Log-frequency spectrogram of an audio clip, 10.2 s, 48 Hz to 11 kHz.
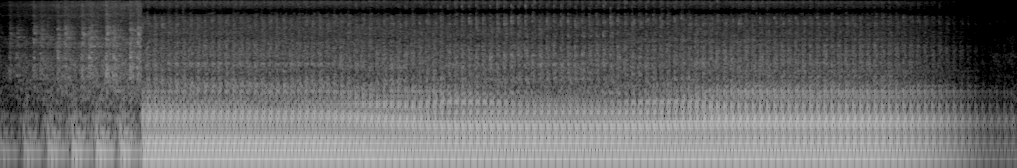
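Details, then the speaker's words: Yamaha XJ400 after carburetor rebuild and air-fuel mixture screw adjustment: engine back up and running but badly, uneven lumpy beat around idle that wavers and dies away, mixture still off; big improvement, later further mixture tuning made it run nicely. "so as you can hear, the bike is up and running badly, but it still runs, so it's a big improvement."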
